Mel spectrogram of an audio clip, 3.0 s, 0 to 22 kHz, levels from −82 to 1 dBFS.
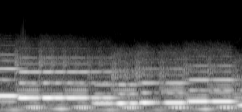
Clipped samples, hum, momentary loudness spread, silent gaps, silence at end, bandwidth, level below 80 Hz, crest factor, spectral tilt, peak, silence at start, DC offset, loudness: under 0.1%; none; 4 LU; none; 0 s; 4.3 kHz; -56 dBFS; 8 dB; -10.5 dB/octave; 0 dBFS; 0 s; 1%; -10 LUFS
